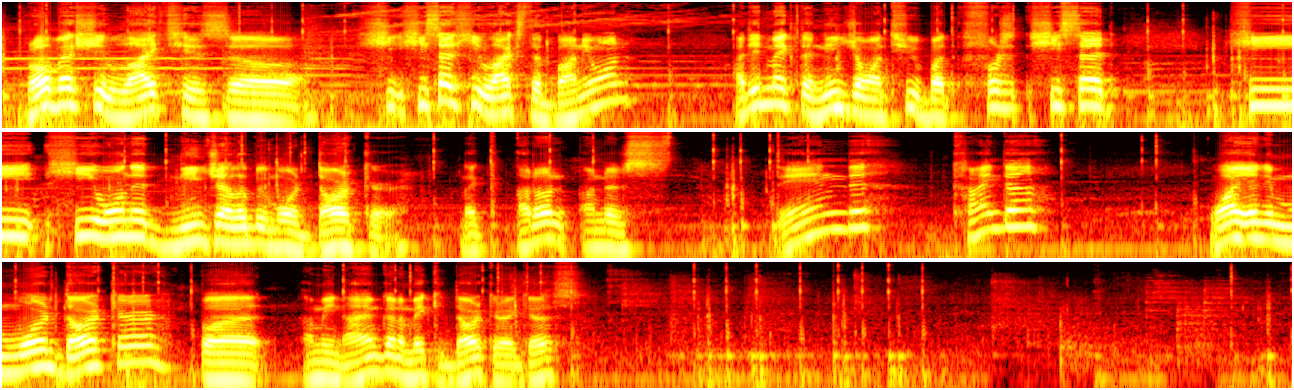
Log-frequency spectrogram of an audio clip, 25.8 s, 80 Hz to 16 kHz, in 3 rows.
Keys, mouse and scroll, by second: 0.9-2.6 right drag, 3.7 x, 10.2-12.2 right drag, 10.5 x, 16.3-18.2 right drag, 16.6-18.2 drag, 18.2 x, 20.7 x, 25.4-25.8 right drag.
